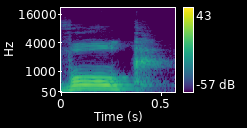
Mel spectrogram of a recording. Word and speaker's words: walk: so'zlarni pronounce qilayotganda masalan walk, talk emasda mana bu l harfi pronounce qilmasligi kerak. Ya'ni walk, talk xuddi shunaqa.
